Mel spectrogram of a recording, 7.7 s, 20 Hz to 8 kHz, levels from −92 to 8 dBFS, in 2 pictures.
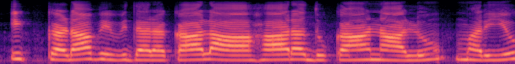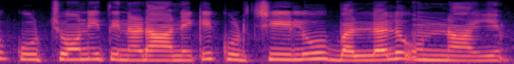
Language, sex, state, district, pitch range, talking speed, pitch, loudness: Telugu, female, Telangana, Hyderabad, 220-250 Hz, 85 wpm, 235 Hz, -16 LUFS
